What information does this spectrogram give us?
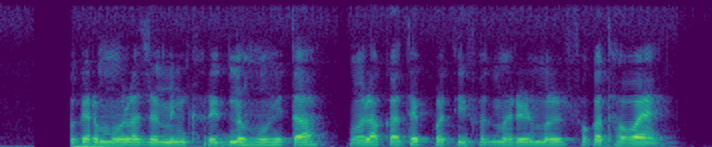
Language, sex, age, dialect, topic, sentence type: Chhattisgarhi, male, 18-24, Western/Budati/Khatahi, banking, question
